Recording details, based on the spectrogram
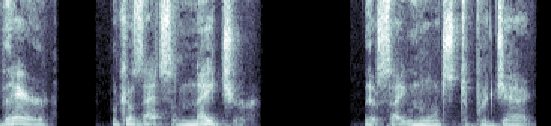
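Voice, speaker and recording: A man's somewhat breathy, dark and mellow voice, fairly high in pitch, with ordinary pitch variation and a very slow pace. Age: 80s+. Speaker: grandparent adoptive parent. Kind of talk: interview testimony.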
